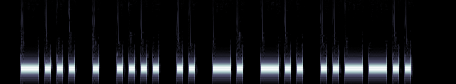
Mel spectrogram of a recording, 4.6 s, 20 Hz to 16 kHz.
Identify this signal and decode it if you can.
Morse code, heard as a keyed tone, about 21 wpm, 700 Hz. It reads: BEHIND?
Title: Sentences from Top 1000 Words - Review Part 2 - 20wpm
